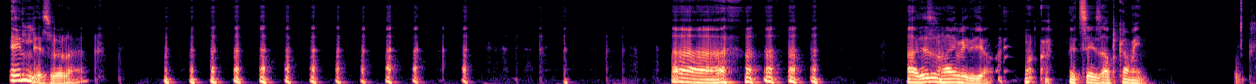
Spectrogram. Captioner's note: Ketawa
